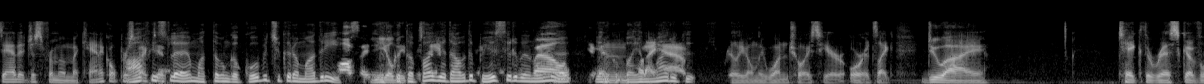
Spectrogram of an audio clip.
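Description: The speech dips at 1.55–1.84, 2.24–2.29, 3.34–3.78, 4.01–6.05 and 6.28–7.31 s, by up to about 30 dB. This is likely speech suppressed in double talk, with the echo canceller muting overlapping speech.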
